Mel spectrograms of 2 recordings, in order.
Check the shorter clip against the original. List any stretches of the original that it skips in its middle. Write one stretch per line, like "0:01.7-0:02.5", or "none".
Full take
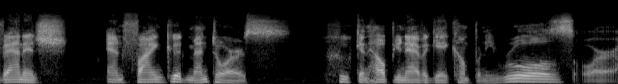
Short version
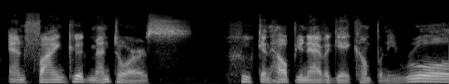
none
